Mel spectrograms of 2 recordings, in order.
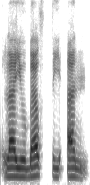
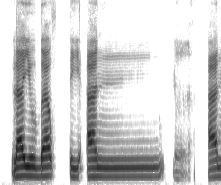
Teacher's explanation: ya menyempurnakan tasdidnya maka harus dibaca dengan disertai tasdidnya laayubtian nah an ditahan juga selama tiga harakat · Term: Nun yang bertasdid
